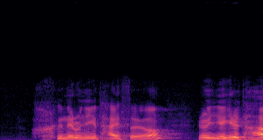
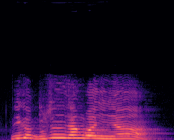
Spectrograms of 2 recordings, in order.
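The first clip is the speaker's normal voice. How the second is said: high emphatic rebuke; 9 semitones higher, 4 dB louder, slower than usual. Shown as a demonstration. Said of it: "다른 사람이 무슨 상관이냐?".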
